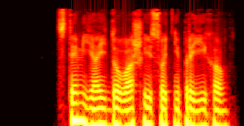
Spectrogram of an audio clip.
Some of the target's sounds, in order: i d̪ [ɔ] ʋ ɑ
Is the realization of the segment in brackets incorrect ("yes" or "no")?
no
